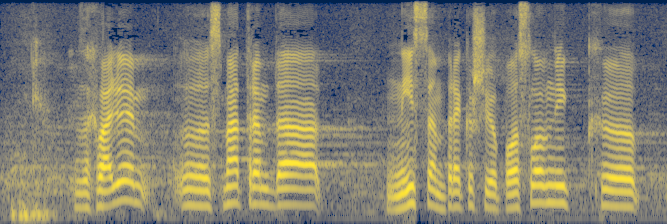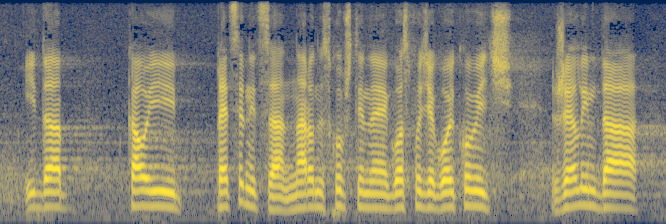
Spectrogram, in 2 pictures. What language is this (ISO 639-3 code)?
srp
